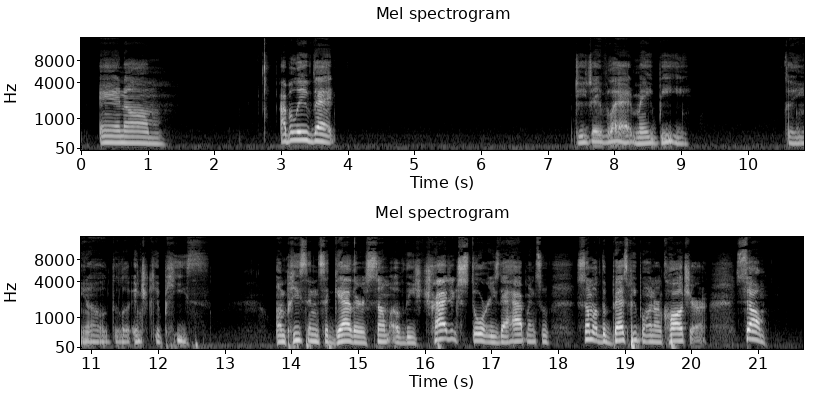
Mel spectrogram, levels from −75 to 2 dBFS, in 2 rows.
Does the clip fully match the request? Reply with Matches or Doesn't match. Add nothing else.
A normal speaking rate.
Doesn't match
